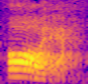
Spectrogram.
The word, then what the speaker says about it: hora: Agora a palavra hora. Se tirássemos a letra H da palavra hora, como ficaria? Isso mesmo, continuaria hora, porque nesse caso o H está no início da palavra.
